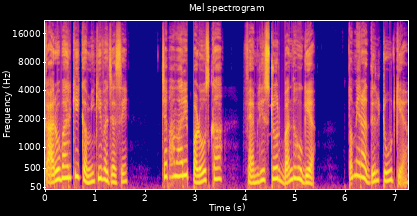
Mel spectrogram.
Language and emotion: Urdu, sad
